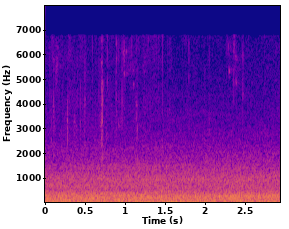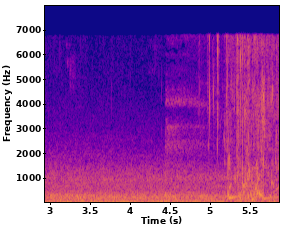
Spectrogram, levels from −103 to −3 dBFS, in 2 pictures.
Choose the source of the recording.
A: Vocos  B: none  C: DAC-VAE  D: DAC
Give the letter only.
B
